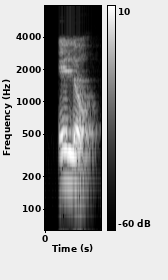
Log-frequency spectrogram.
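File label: "elok", Malay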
